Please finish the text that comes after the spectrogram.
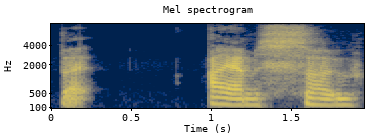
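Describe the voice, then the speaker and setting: A middle-aged woman, a singing teacher, talking candidly at home in a relaxed, unscripted vlog, pausing and restarting as she reflects. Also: deep voice. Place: at home, wrapped in a blanket. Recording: dull, lo-fi sound.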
